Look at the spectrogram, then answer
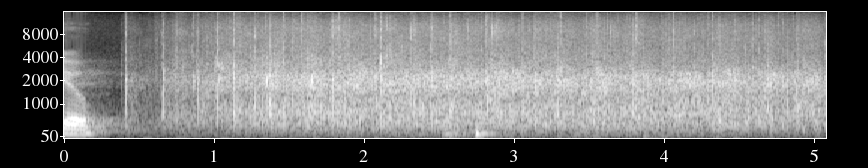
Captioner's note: attendees applauding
